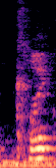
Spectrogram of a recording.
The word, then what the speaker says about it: clique: Well, but they, a clique or a clique, I've heard it pronounced, kind of grouped together.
